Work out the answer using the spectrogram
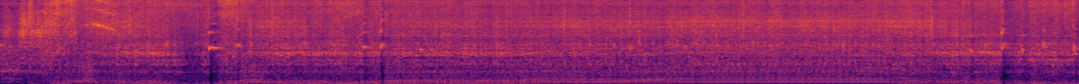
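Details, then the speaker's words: Numbers-matching big-block Corvette idling with a deep rapid knock on every turn; oil present but dirty, judged no oil pressure and rod knock. "That folks is what? No oil pressure and rod knock sounds like."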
